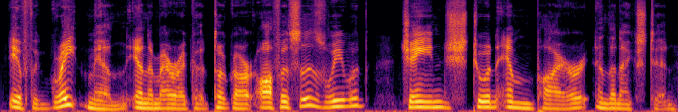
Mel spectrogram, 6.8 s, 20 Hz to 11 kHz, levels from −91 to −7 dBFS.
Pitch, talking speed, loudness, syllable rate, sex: 145 Hz, 175 wpm, -19 LUFS, 4.6 syllables/s, male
